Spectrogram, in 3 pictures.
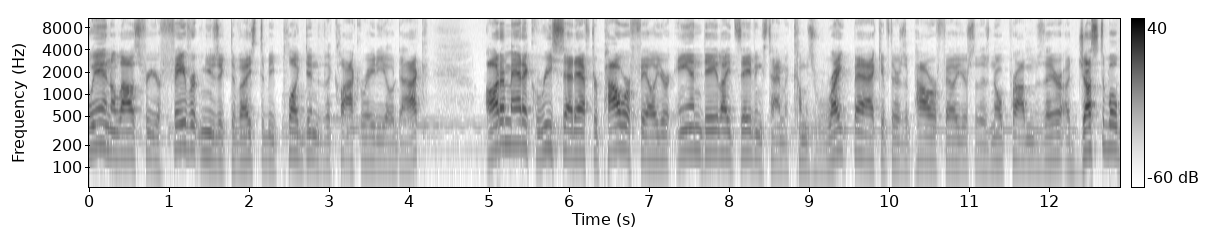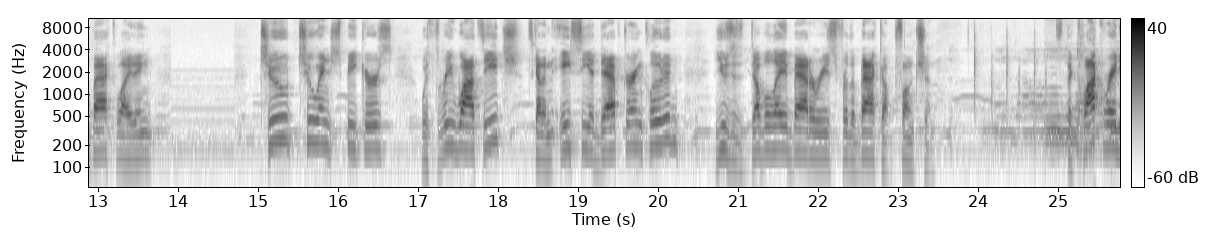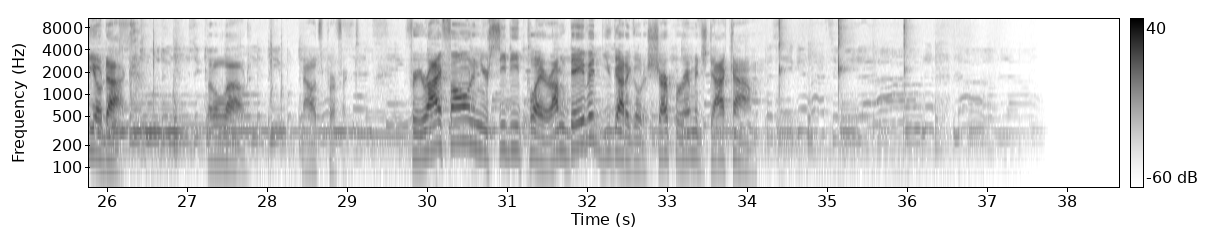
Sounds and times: Speech: 0:00.0 - 0:04.2, 0:05.0 - 0:13.7, 0:15.0 - 0:23.5, 0:25.0 - 0:26.4, 0:27.3 - 0:27.8, 0:28.4 - 0:29.1, 0:29.8 - 0:34.2
Music: 0:00.0 - 0:37.8.

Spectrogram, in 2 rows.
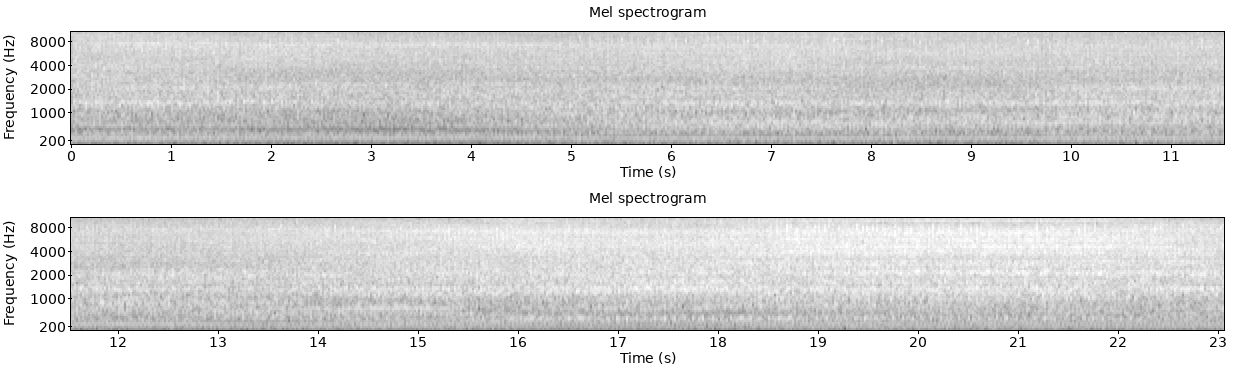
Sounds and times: Idling: 0:00.0 - 0:23.0
Medium engine (mid frequency): 0:00.0 - 0:23.0
Vehicle: 0:00.0 - 0:23.0.

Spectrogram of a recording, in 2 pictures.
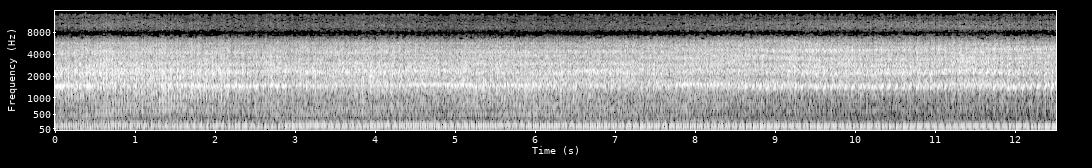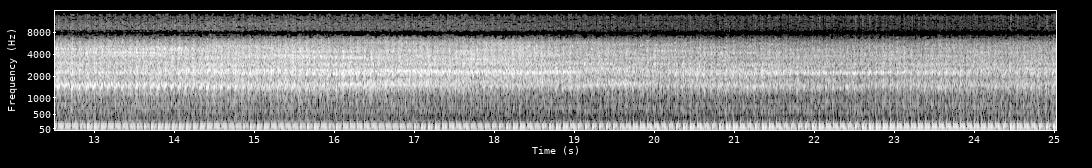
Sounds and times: Idling: 0:00.0 - 0:25.0
Motorcycle: 0:00.0 - 0:25.0.

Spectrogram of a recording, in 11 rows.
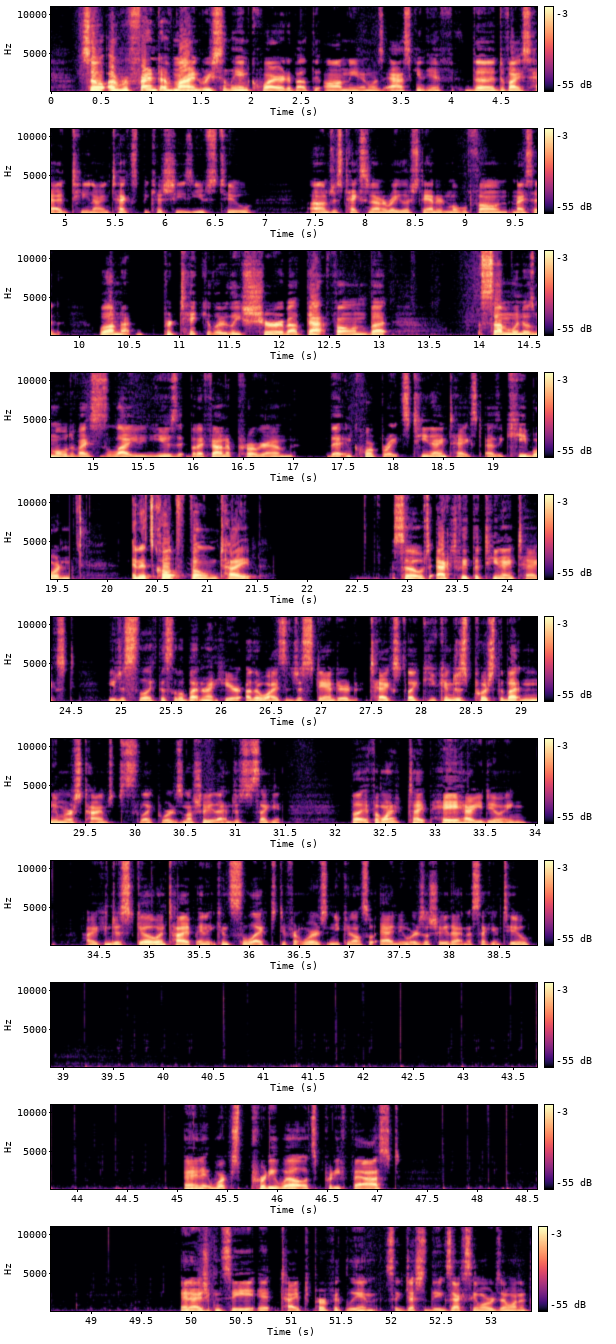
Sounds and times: Inside, small room: 0:00.0 - 0:21.7, 0:22.4 - 0:53.4
Speech: 0:00.3 - 0:13.2, 0:14.0 - 0:21.6, 0:22.9 - 0:31.5, 0:32.2 - 0:38.9, 0:45.1 - 0:47.3, 0:49.9 - 0:53.4.

